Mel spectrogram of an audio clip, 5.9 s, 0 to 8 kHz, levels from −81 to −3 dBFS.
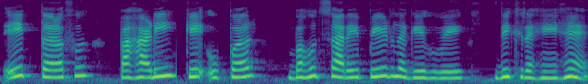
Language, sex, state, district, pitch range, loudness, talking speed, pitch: Hindi, female, Uttar Pradesh, Ghazipur, 240-280 Hz, -23 LUFS, 130 wpm, 260 Hz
